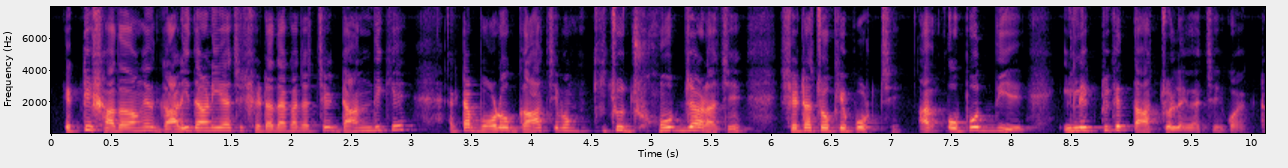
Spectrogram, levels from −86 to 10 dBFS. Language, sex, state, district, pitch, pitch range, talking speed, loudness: Bengali, male, West Bengal, Dakshin Dinajpur, 185 Hz, 170-205 Hz, 170 wpm, -19 LUFS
